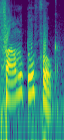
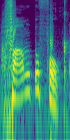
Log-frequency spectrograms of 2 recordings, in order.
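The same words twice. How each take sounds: Both takes have the same delivery.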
